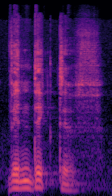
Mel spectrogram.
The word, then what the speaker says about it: vindictive: to impress his friends vindictive vindictive the stress is on the second syllable so we have vindictive this means having or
